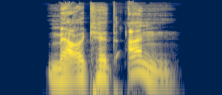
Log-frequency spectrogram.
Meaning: second-person plural subjunctive I of anmerken
- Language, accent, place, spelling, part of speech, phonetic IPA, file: German, Germany, Berlin, merket an, verb, [ˌmɛʁkət ˈan], De-merket an.ogg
